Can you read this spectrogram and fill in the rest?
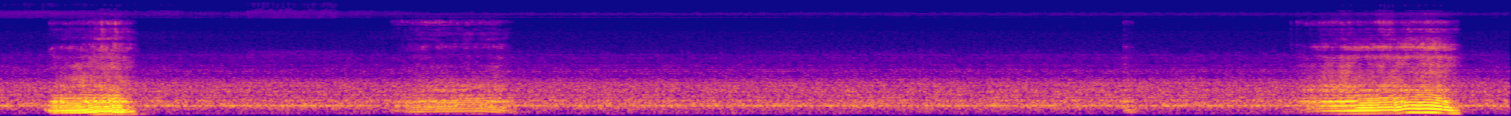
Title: Told him he snores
